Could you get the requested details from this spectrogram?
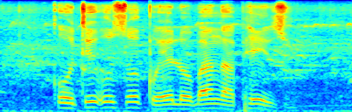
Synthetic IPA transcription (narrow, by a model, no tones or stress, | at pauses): kʼotʼiusɔɡ͡ǃʱwɛlɔɓaŋɡʱapʰeːzu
